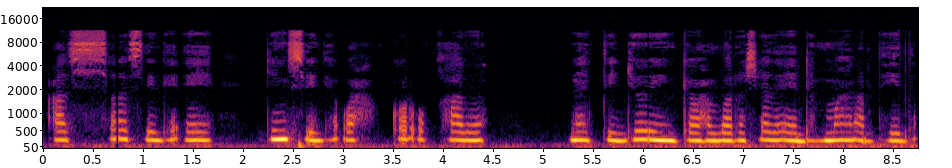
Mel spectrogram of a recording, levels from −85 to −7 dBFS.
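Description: Throughout the speech, low-delay AAC compression likely accounts for the rough, grainy timbre; spectrograms show noise filling gaps between harmonics and a thin, synthetic-looking top band. AAC frame loss with muting leaves a soft-edged hole at 0.71 to 0.76 s, which fits two lost frames, then brief dips at 6.04 to 6.06 s and 8.19 to 8.22 s. Waveforms taper smoothly to silence and back.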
